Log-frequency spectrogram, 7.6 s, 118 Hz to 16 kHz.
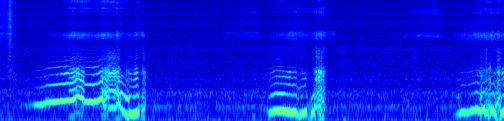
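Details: A 10-year-old female half Chihuahua, half Shih Tzu snoring while asleep with her tongue out; three drawn-out, groaning, tonal snores, each about a second long and separated by quiet pauses of roughly two seconds.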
